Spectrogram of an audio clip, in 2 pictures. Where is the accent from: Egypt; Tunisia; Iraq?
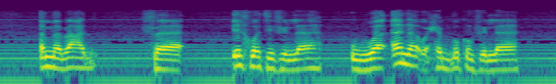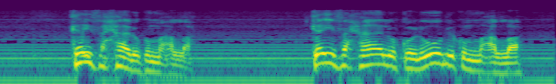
Egypt; ده بالنسبة لنا احنا كمصريين مشكلة اكبر، يعني لازم نفهمها كلنا كمصريين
